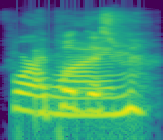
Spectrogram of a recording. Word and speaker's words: Fort Wayne: minutes from Fort Wayne, or as we like to call it, Fort W. So, Fort Wine Fort Wine.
